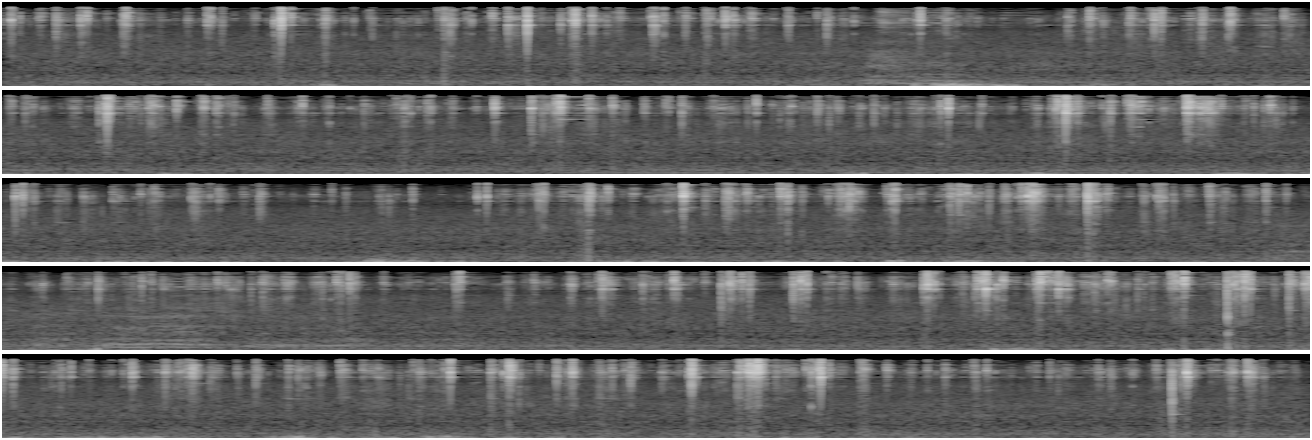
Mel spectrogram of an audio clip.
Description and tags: Abstract Soundscape Project
Goland, Sound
